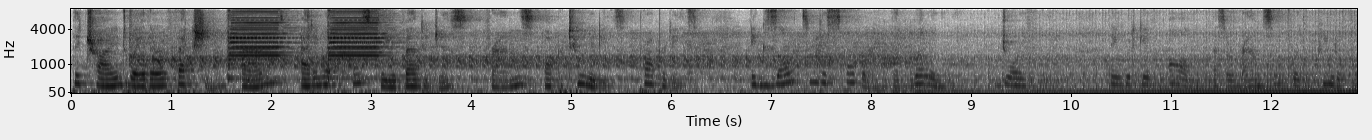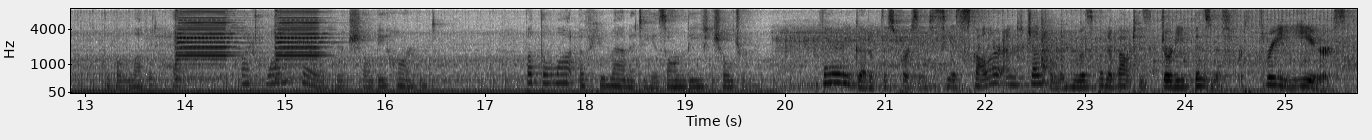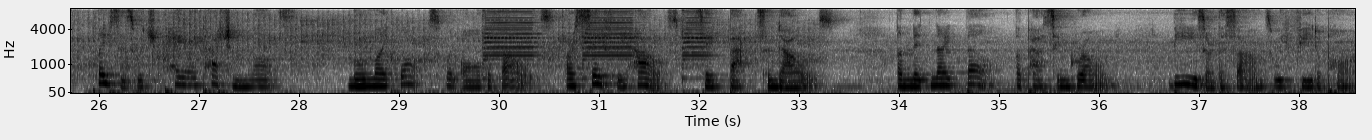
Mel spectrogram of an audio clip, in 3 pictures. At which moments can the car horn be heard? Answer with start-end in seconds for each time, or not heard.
1.6-3.3, 13.8-15.3, 29.8-32.1.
